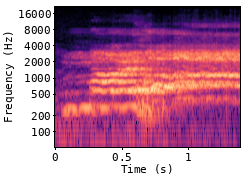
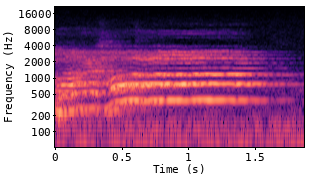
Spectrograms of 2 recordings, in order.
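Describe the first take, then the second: First: It is said with an open, free mouth. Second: It is said with a clenched, muffled jaw.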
